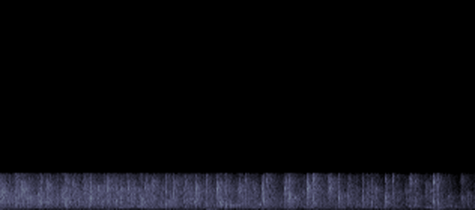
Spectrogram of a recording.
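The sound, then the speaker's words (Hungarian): A crowd breaks into sustained, loud applause for a guest, a board member of the Nógrád County Red Cross, a dense crackle of many hands clapping steadily for several seconds, with individual claps standing out more toward the end. “Egy nagy tapsot szeretnék neki kérni.”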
